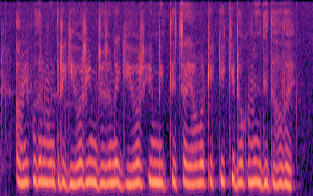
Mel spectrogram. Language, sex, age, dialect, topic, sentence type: Bengali, male, 46-50, Northern/Varendri, banking, question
